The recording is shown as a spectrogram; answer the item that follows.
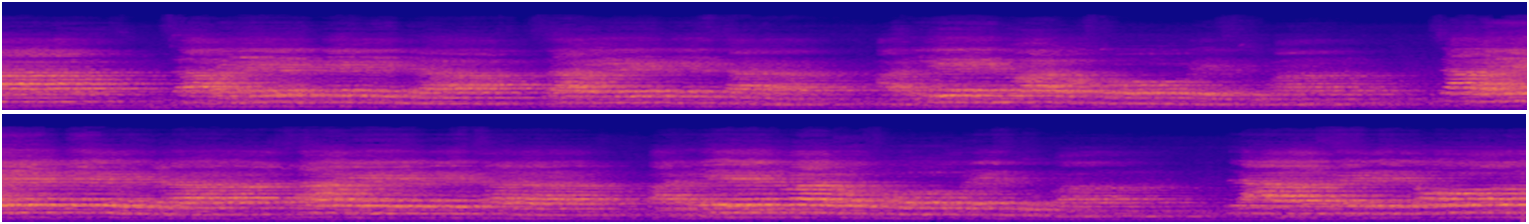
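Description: A slow hymn sung in long melodic phrases with brief breaths between them: the offertory hymn sung while the gifts are prepared at the altar.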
